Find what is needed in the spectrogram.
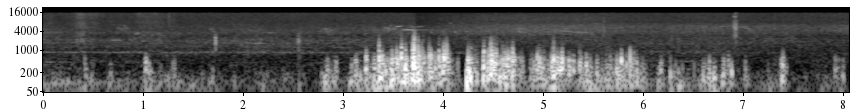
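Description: Rustling and wind buffeting on a handheld microphone during a walk outdoors, with a dense run of irregular crackles loudest through the middle of the stretch.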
